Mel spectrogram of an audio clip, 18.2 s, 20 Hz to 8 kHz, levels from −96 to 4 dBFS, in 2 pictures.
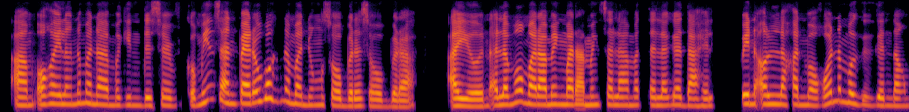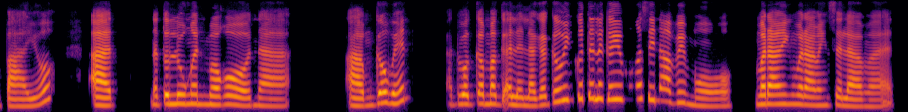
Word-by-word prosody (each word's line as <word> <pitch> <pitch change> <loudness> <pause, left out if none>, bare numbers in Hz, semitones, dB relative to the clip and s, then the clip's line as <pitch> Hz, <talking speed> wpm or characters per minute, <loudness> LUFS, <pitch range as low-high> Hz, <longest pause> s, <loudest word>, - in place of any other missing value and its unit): um, 210 0 +3
okey 245 +1 +2
lang 235 - -2
naman 265 -1 -2
na 230 - +3
maging 210 -1 -8
deserve 205 -1 -2
ko - - -4
minsan 270 -4 -1
pero 270 +5 +5
wag 390 -5 +2
naman 260 -7 -1
yung 215 0 -7
sobra-sobra. 185 -4 -2 0.3
Ayun, 190 -1 +4
alam 225 +2 +2
mo 300 - +1
maraming-maraming 225 -1 +3
salamat 215 -1 -3
talaga 210 +1 -2
dahil 195 -1 -2 0.3
pinaunlakan 240 -2 +1
mo 205 - +1
ako 210 +4 -3
ng 295 - -7
magagandang 200 -5 -2
payo 190 - -1 0.4
at 205 -1 +6 0.3
natulungan 245 +1 +1
mo 230 -1 +2
ako 230 0 +2 0.2
na, 190 -1 -3 0.6
um, 200 -1 +2
gawin 270 - +2 0.4
at 230 - -17
'wag 245 -1 +2
kang 250 -1 +1
mag-alala 215 -4 0
gagawin 305 +10 0
ko 380 +2 -3
talaga 380 -2 +1
yung 365 -1 +2
mga 375 - -1
sinabi 300 -4 0
mo. 190 -2 -5 0.2
Maraming-maraming 240 -3 +3
salamat. 180 -4 -2
225 Hz, 155 wpm, -22 LUFS, 200-245 Hz, 0.6 s, at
